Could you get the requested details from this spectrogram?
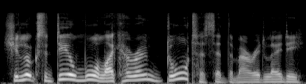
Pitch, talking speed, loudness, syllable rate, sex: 160 Hz, 255 wpm, -18 LUFS, 5.4 syllables/s, male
